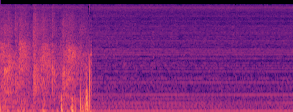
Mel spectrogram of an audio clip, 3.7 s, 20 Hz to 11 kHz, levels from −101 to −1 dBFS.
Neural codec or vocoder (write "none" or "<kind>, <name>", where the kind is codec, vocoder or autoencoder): none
